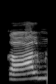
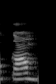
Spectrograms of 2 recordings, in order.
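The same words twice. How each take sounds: First: काल्म with the L sounded, kaalm; काल्म spoken as kaalm, L fully voiced; wrong pronunciation of calm. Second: काम said kaam, no L sound; काम pronounced kaam, L dropped; silent L in calm. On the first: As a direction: say काल्म, pronouncing the L. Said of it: "काल्म नहीं पढ़ते हैं". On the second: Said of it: "एल silent रहता है". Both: Shown as a demonstration.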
